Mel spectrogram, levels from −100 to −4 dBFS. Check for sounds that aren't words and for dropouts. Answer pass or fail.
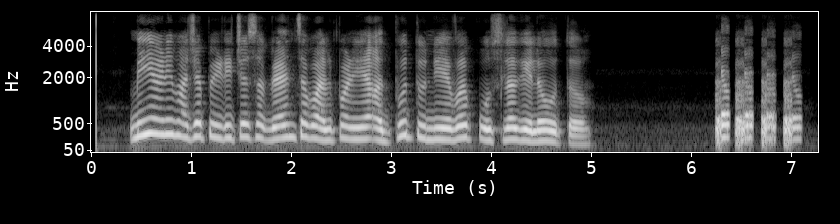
fail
